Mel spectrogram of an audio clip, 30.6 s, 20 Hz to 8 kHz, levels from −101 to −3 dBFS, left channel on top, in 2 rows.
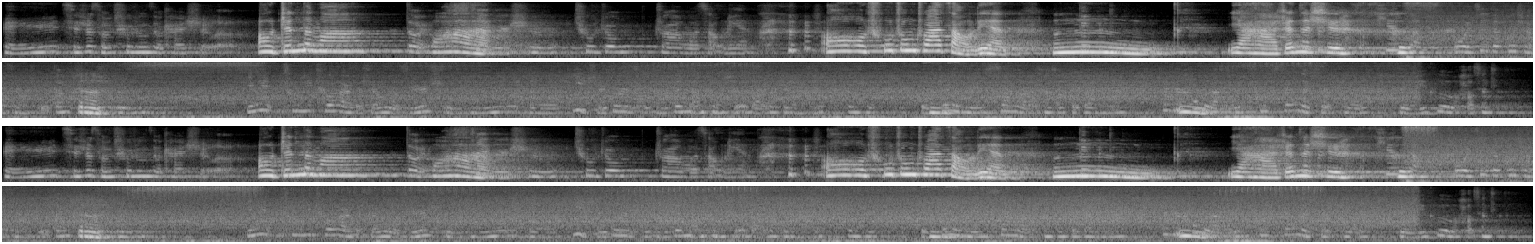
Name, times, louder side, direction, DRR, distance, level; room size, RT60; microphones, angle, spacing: voice 1, 0.0-2.3 4.0-8.2 10.8-10.9 12.5-13.5 13.7-16.8 17.8-30.2, equal, 5° right, 2 dB, 1.4 m, -43 dB
voice 2, 2.6-3.7 4.3-4.9 8.2-11.6 12.3-13.5 13.9-14.1 16.1-16.4 24.6-24.8 27.0-27.4, left 1 dB, 20° left, 7 dB, 0.8 m, -27 dB
sound 1, 14.0-29.5, right 4 dB, 60° right, 0.9 m, -44 dB
28.5 x 25.0 x 3.7 m, 2.6 s
head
